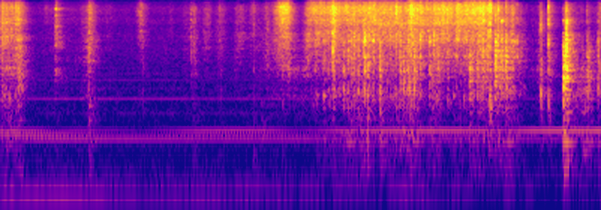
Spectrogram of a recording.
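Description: A tarot deck being shuffled by hand: a soft rustle and riffle of cards, strongest in the second half, over a steady low hum.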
